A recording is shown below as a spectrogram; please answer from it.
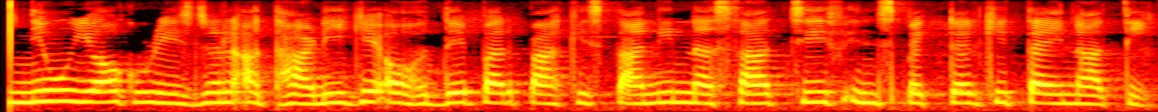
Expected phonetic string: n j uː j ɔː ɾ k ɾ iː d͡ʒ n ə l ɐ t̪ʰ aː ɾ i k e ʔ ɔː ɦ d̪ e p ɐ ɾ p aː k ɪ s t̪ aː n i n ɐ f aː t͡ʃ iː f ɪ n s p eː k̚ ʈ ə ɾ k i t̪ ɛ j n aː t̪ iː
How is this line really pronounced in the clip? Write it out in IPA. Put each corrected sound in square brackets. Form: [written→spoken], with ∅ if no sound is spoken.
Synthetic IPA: n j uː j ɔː ɾ k ɾ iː d͡ʒ n ə l ɐ t̪ʰ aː [ɾ→ɽ] i k e ʔ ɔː ɦ d̪ e p ɐ ɾ p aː k ɪ s t̪ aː n i n ɐ [f→s] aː t͡ʃ iː f ɪ n s p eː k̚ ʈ ə ɾ k i t̪ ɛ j n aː t̪ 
